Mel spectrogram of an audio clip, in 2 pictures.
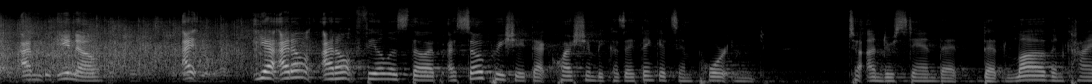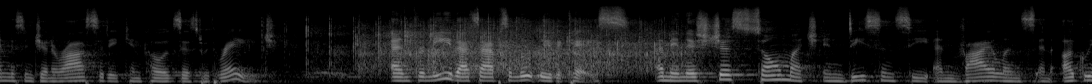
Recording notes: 2022 Va. Festival of the Book. Take center stage at this Festival headliner event.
